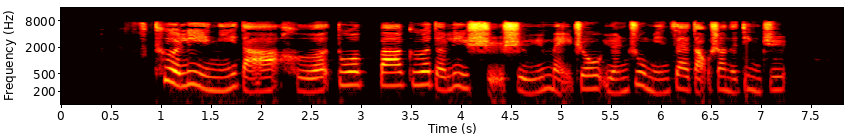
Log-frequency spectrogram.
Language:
Chinese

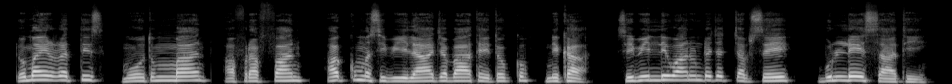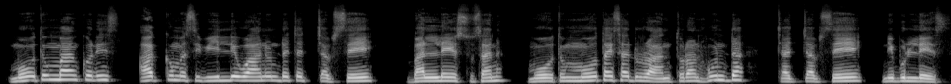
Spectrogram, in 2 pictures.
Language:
Oromo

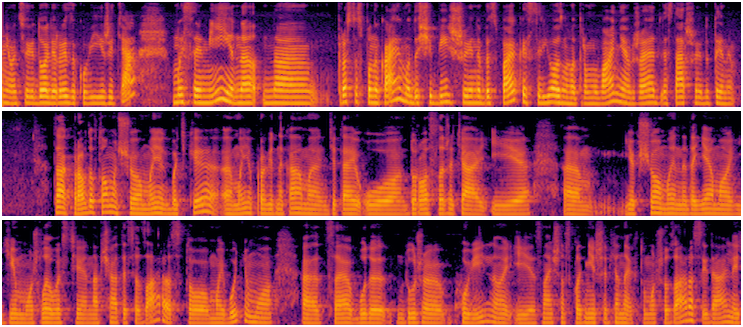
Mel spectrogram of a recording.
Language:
Ukrainian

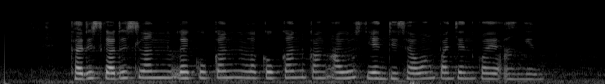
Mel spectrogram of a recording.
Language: Javanese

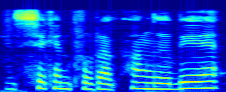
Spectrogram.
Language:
Bodo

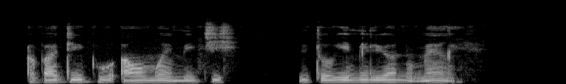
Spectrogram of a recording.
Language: Yoruba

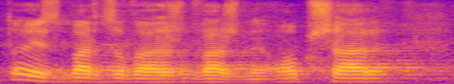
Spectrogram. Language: Polish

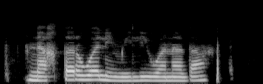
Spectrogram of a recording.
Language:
Pashto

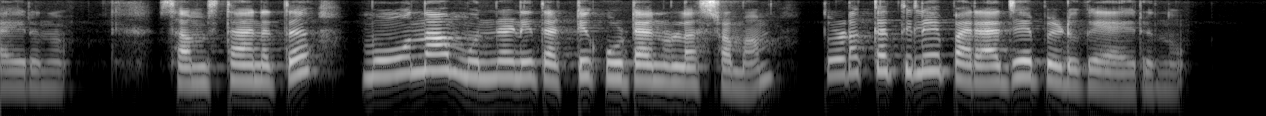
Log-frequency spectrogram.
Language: Malayalam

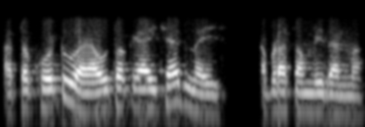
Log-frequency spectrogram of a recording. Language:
Gujarati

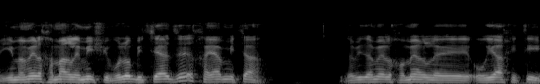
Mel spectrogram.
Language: Hebrew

